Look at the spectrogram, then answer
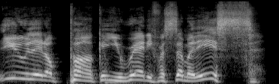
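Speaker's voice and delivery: furious, enraged, high-pitched screaming yell. Voicing an enraged man screaming at a detective: enraged scream. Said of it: "The man becomes enraged and screams".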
